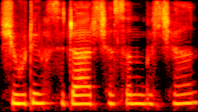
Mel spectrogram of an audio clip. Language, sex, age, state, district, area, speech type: Kashmiri, female, 18-30, Jammu and Kashmir, Shopian, rural, spontaneous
